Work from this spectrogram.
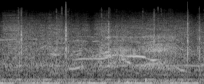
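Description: Dense, loud crowd roar fills an arena at a 2022 NCAA volleyball regional final between Louisville and Oregon, a steady wash of cheering and babble with a voice talking over it.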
